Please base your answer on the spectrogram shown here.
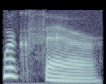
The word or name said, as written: workfare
